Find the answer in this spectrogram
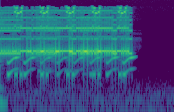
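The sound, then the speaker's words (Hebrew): A sci-fi transmission signal of a message being sent to the past: a steady electronic tone overlaid with about six quick, rising chirps in a brisk rhythm, fairly loud, cutting off abruptly after under two seconds. “טוב, שולחת הודעה לעבר.”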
